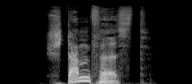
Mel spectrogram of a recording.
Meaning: second-person singular subjunctive I of stampfen
- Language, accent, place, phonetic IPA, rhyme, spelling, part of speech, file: German, Germany, Berlin, [ˈʃtamp͡fəst], -amp͡fəst, stampfest, verb, De-stampfest.ogg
